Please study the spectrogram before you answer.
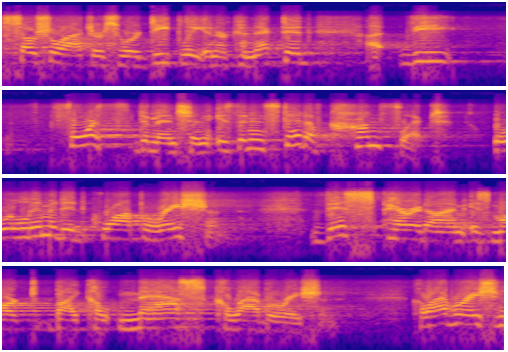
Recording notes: Inaugural Fulbright lecture in International Relations, given at St Antony's College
